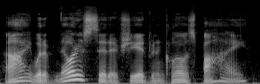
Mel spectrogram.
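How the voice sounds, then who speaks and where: A man voicing a merry, excitable young female pony in a read-aloud story, with playful, exclaiming delivery. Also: lowish voice, moderate pace, no room sound, voice pushed up. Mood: merry, excited.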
